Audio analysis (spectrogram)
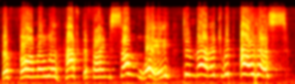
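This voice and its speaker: A woman's voice: extremely high pitch, a little slow, fairly bright tone. A woman voicing a prim, haughty, easily exasperated pig in a children's puppet show, with fussy, grandiose wording. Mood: pompous, worried.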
